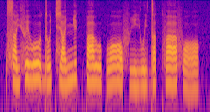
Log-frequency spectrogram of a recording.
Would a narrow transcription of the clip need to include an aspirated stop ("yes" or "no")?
no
